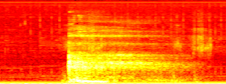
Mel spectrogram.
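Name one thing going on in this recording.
A creature screeches as it dies.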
